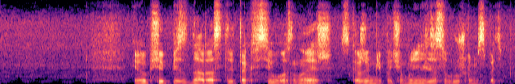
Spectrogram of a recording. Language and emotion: Russian, angry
